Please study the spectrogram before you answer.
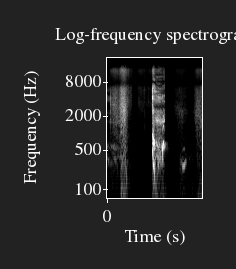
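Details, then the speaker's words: Person with fever and repeated coughing, coughing while ill. "Hari ini saya buat video sebab saya itu demam, itu batuk-batuk."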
